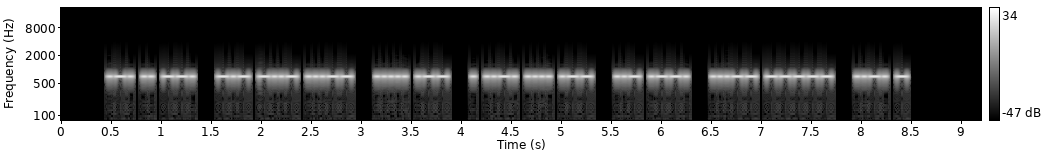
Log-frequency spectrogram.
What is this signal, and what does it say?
Morse code, heard as a keyed tone, about 36 wpm, 700 Hz. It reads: RIG KX3 5W EFHW UP 30 FT
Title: Practice QSO - Exchange 2 - Info - 35wpm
